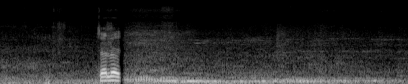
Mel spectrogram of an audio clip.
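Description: A motor vehicle engine running with a steady low hum, after one short spoken word and a sharp click about a second in.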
